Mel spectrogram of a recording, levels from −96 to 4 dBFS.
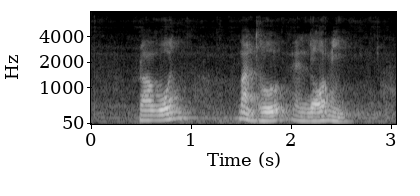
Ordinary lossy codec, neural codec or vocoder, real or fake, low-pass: none; codec, 24 kHz, 6 kbps, HILCodec; fake; 7.2 kHz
